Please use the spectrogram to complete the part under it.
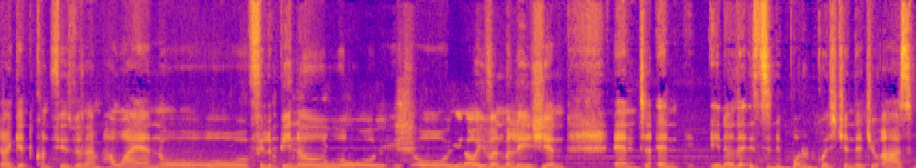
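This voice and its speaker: A middle-aged Fijian woman talking as an interview guest, her voice sitting low in pitch. She speaks earnestly and often circles back over her words, with soft music faintly under her. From Fiji. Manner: earnest, repeats and restarts words. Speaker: business advisor, guest. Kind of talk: interview conversation.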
